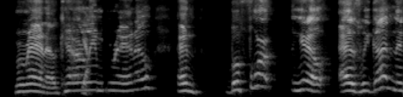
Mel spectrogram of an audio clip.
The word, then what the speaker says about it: Morano: how do you say your last name Morano Morano Caroline Morano and before you know as we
